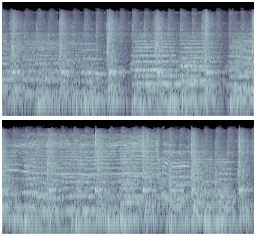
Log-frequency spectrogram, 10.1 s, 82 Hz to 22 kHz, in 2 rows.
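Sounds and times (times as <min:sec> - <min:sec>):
wind instrument chords: 0:00.0 - 0:09.8
percussion hits: 0:00.0 - 0:10.0.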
